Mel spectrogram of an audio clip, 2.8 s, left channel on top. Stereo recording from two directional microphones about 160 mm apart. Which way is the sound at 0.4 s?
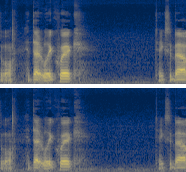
45° left (ahead or behind).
